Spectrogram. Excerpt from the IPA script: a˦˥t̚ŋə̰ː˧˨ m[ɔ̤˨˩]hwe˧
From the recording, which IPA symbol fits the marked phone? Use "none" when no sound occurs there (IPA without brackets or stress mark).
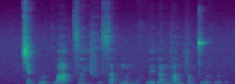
ɔ̤˨˩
